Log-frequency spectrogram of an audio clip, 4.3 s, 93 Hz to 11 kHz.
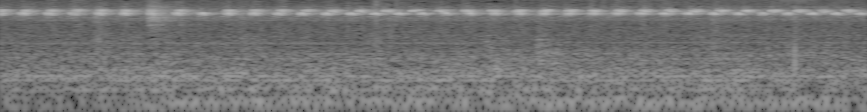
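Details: Crickets at night, recorded on a Samsung Galaxy S4: a steady high-pitched pulsing trill, rapid chirps running without pause, over a faint low background hum.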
